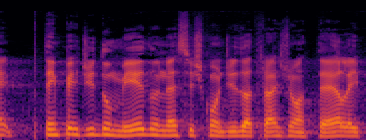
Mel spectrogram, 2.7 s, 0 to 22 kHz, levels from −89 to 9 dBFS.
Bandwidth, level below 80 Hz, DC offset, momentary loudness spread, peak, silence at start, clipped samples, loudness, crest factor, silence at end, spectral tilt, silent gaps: 13 kHz; -58 dBFS; under 0.1%; 4 LU; -6 dBFS; 0 s; under 0.1%; -21 LUFS; 16 dB; 0 s; -6 dB/octave; none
